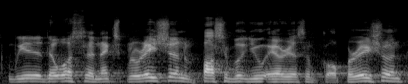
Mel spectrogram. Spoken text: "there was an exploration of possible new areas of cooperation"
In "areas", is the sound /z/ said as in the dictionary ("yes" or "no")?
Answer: no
